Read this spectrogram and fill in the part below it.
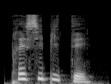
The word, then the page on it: précipiter: francais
